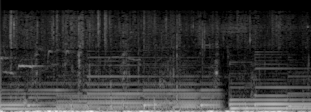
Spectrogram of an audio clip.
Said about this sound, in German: Doch dann hörst du noch etwas anderes. Hufgetrappel. Tatsächlich. Als du deine Augen wieder öffnest, siehst du zwei hellbraune Pferde auf dich zukommen.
